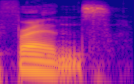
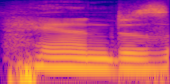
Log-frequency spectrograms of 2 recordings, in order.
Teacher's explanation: We're not saying the D at all.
